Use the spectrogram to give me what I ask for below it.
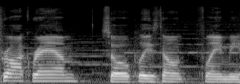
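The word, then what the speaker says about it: Rockram: in the rot Hammer Rock Ram we've been saying it wrong this whole time we looked at the card makes it even harder to say almost but it's rock Ram so please don't flame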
